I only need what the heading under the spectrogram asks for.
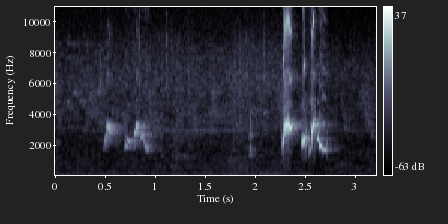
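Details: Red-whiskered bulbul singing in the morning in fast ché style, used for voice training and to stir up wild-caught birds: two short whistled warbles, a pause, then a loud burst of sharp, rapid notes.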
